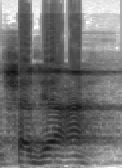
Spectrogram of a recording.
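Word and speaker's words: شجاعة: Kalau sudah tahu bahasa Arab satu diucapkan syaja'ah.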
